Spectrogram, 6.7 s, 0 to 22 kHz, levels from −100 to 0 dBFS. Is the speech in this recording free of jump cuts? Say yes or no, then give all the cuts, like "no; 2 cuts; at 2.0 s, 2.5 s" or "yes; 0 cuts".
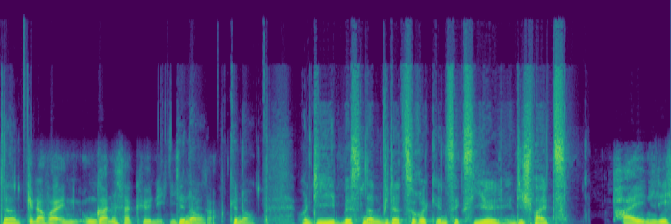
yes; 0 cuts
